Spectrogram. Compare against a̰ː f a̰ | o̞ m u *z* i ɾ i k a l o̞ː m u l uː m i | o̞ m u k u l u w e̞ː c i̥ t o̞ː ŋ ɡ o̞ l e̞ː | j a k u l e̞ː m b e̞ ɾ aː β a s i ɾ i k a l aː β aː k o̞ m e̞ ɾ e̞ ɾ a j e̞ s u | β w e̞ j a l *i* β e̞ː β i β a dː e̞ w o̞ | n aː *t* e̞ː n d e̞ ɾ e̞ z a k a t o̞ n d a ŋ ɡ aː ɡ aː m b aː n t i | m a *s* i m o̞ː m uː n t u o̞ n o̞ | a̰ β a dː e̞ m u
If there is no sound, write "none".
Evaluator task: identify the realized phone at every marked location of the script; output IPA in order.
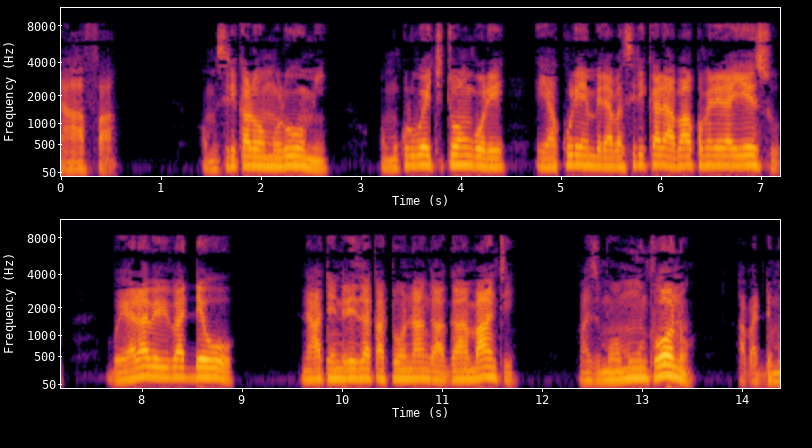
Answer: s, a, t, z

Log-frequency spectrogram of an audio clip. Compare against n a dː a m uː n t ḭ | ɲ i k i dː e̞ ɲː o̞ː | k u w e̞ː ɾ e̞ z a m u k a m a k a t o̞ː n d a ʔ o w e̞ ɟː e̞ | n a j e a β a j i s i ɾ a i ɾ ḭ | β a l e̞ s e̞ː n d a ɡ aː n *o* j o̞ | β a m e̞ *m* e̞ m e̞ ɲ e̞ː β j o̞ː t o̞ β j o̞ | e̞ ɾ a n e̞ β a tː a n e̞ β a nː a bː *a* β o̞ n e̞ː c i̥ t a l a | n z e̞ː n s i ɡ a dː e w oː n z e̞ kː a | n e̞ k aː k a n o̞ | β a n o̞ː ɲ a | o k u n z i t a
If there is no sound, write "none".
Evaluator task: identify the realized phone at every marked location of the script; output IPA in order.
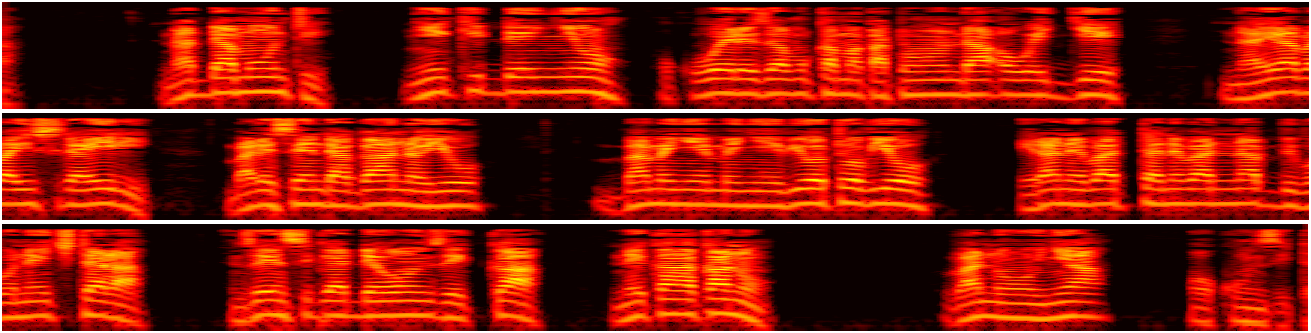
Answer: o, ɲ, i

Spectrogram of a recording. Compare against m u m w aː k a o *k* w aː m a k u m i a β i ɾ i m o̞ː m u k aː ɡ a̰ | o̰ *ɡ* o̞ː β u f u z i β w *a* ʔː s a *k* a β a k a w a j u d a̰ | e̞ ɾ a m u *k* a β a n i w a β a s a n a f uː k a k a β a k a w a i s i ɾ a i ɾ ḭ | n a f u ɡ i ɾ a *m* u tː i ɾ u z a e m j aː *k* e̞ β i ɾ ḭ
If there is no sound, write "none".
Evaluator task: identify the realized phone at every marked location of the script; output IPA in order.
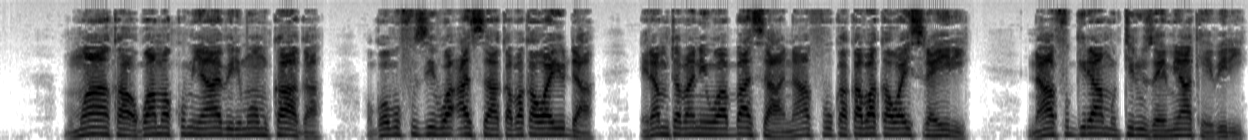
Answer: ɡ, ɡ, a, k, t, m, k

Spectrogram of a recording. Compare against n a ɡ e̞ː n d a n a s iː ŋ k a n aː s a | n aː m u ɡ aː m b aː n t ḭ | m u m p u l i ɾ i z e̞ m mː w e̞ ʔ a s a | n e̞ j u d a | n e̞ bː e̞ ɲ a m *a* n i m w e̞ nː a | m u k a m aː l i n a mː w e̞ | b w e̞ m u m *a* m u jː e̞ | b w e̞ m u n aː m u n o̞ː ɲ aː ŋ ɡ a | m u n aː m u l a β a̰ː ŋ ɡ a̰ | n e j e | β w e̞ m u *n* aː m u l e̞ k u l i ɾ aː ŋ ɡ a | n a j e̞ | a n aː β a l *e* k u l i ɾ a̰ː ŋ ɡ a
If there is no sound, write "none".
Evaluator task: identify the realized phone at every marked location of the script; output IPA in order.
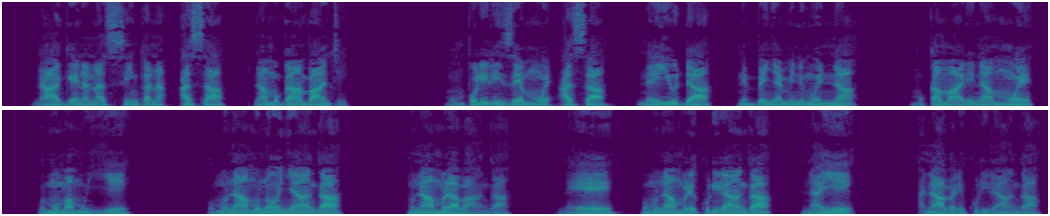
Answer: i, a, n, e

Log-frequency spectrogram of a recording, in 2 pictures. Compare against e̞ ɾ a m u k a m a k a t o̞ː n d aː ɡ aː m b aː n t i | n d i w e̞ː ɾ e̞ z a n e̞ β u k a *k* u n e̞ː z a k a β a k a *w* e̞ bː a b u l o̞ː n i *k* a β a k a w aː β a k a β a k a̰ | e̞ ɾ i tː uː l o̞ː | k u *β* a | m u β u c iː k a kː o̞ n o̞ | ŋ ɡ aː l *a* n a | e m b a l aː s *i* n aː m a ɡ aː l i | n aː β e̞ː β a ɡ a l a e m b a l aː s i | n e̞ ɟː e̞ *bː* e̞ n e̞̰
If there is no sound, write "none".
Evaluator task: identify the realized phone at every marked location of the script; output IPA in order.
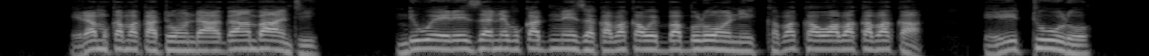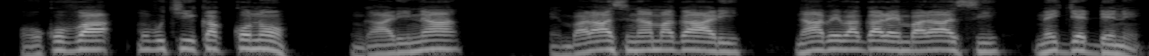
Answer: t, w, k, v, i, i, dː

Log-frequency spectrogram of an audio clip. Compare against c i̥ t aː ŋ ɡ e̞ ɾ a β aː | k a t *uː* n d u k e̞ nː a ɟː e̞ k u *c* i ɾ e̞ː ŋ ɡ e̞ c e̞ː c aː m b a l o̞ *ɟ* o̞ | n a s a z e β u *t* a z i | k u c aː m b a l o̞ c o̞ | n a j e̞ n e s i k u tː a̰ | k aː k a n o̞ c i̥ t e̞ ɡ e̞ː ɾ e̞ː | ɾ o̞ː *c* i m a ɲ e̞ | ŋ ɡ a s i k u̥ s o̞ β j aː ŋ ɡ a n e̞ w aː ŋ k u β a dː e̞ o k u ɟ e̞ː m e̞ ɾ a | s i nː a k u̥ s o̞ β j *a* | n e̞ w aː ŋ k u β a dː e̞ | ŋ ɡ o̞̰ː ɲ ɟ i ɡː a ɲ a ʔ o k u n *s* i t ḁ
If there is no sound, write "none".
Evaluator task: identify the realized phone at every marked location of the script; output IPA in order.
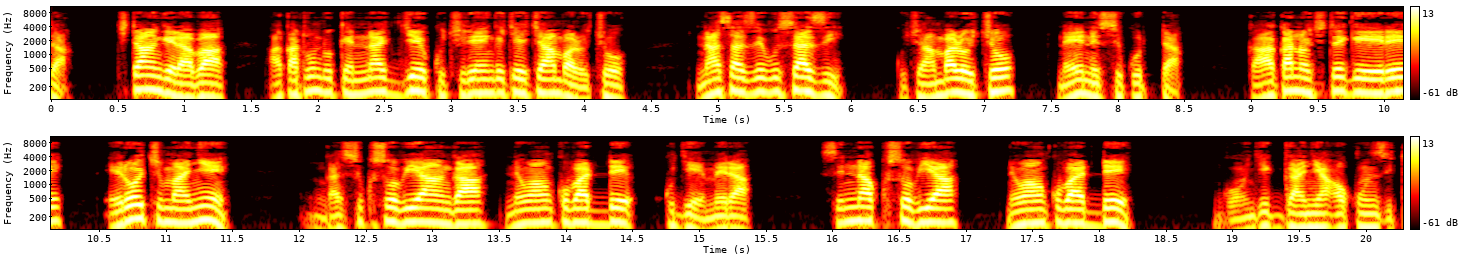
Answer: uː, c, c, s, c, a, z

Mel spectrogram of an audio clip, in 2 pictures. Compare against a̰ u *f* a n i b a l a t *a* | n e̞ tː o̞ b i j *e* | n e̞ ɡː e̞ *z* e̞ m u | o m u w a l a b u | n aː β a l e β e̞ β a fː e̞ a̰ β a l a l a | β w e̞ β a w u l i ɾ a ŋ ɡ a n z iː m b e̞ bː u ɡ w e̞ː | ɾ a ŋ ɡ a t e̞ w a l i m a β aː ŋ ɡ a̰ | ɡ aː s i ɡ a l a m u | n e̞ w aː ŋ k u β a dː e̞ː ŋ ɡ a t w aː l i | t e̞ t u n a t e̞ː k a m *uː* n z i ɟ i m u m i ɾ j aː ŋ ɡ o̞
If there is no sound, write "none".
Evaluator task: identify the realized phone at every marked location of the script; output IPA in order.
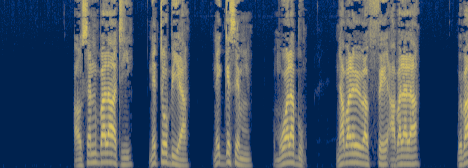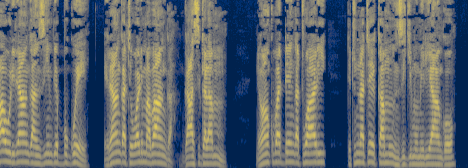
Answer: s, i, a, s, u

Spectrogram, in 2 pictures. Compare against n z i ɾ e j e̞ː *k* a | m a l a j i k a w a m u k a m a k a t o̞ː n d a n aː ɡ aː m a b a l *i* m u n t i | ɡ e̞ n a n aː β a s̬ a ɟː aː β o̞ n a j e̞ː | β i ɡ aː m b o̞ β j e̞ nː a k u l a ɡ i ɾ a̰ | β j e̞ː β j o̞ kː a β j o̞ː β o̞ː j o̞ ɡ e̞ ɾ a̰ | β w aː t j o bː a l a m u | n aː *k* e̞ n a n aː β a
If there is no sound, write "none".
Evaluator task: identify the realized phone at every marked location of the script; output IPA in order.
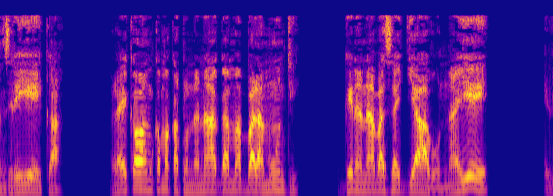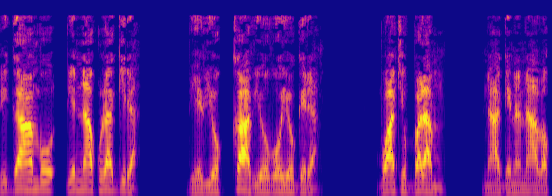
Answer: k, a, ɡ

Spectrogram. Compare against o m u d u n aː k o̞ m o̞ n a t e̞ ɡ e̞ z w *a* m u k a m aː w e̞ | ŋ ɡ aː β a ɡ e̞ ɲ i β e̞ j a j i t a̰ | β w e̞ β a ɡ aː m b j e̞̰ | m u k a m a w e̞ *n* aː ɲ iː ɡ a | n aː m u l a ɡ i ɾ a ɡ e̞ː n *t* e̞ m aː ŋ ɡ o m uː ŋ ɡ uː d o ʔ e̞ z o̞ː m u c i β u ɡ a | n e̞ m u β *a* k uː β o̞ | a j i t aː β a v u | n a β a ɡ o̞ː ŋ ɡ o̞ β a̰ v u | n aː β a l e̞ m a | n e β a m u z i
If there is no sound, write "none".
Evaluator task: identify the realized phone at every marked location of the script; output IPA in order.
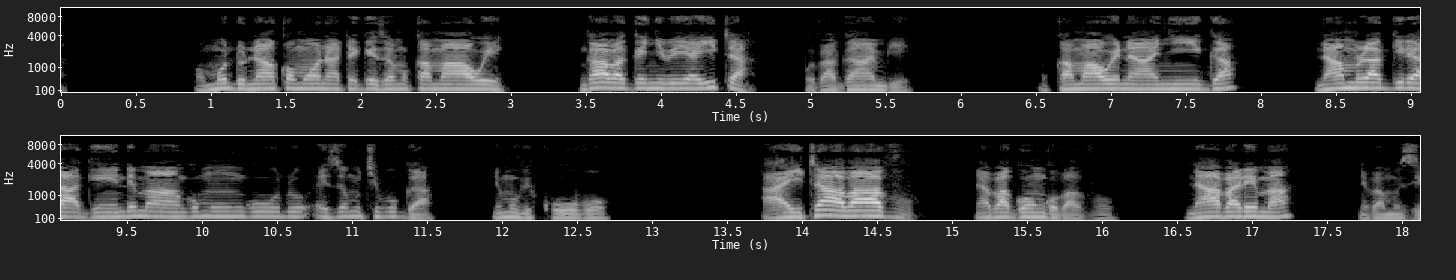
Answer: a, n, d, i

